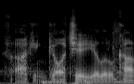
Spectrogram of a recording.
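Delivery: low gloating whisper of a villain; a hoarse sneering hiss over the trapped mouse; creepy villain gloats at his catch; evil Dougie. Pretend. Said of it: "impression of evil Dougie".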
